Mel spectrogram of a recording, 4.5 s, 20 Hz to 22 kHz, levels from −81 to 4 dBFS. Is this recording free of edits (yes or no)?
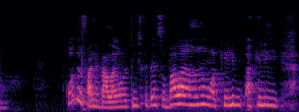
no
